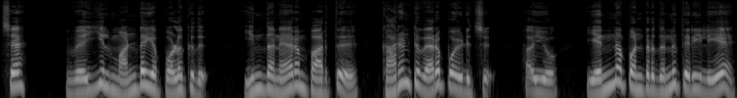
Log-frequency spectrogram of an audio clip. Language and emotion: Tamil, sad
